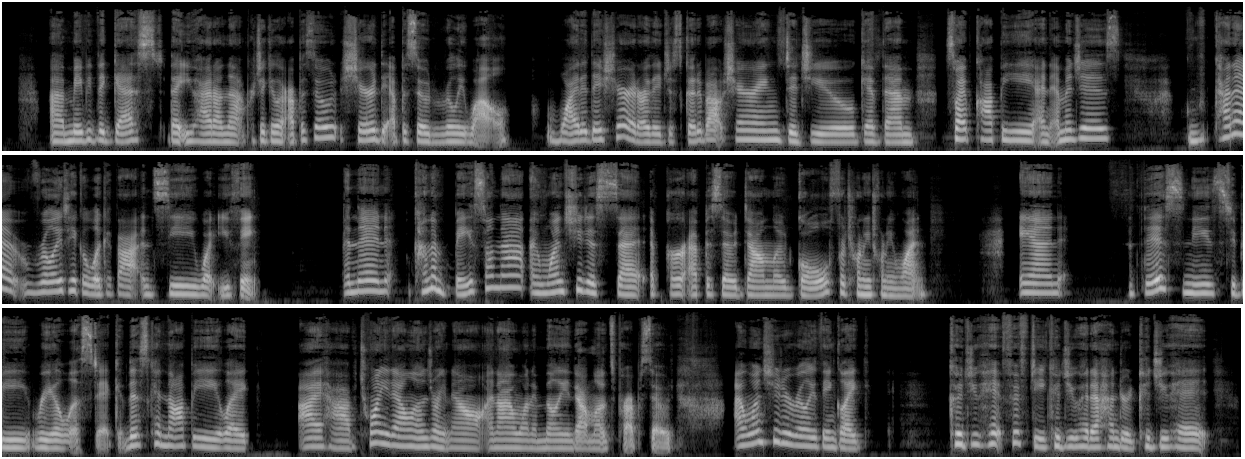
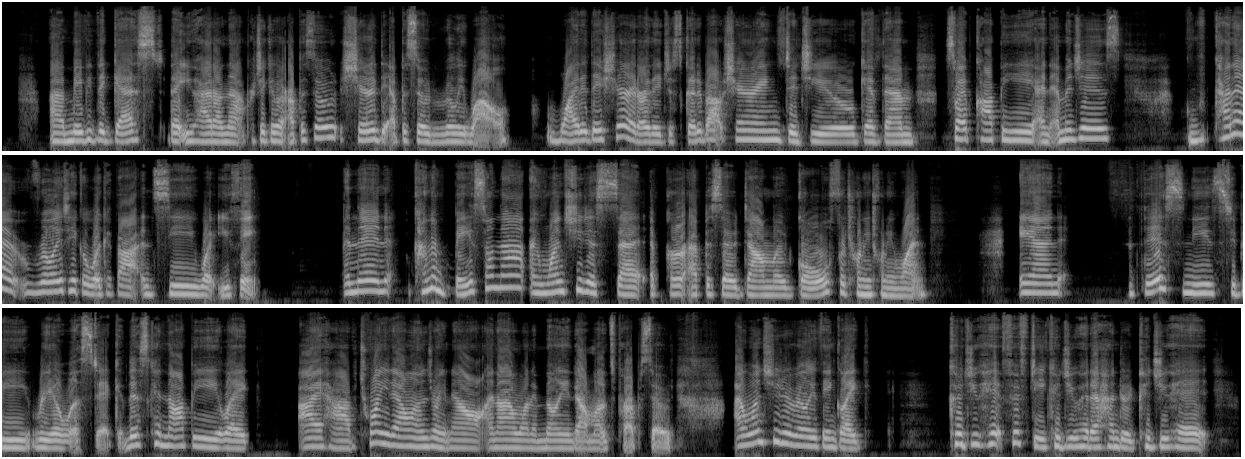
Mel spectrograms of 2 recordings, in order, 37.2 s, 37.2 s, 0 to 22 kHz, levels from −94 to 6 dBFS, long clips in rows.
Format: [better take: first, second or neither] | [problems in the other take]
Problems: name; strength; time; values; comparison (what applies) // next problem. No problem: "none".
first | distortion; slight; 10 dB below the speech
